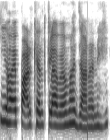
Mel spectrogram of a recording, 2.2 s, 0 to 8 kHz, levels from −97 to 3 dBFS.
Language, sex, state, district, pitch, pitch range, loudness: Bengali, female, West Bengal, Kolkata, 225 Hz, 205-250 Hz, -15 LUFS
